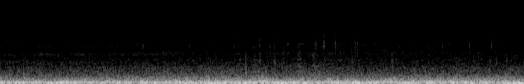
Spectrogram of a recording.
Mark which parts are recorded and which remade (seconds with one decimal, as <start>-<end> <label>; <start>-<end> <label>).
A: 0.0-5.2 remade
